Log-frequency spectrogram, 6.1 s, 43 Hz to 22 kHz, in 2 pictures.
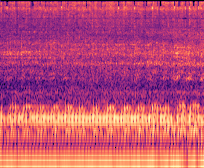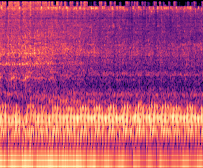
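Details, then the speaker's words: Kawasaki Z H2 with a newly installed Brock's Performance Penta carbon black full exhaust, morning cold start: loud, steady, even burble at a slightly raised cold idle with no knocks or rattles. Healthy. "So I'm gonna let you guys hear it on a cold start this morning, and then we shall end our video. We'll have other videos where we show it out on a ride. Okay. It is mean. Video does not do it justice."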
